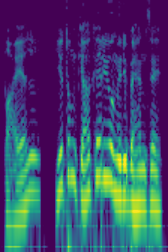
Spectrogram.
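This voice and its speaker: A man's voice: on the high side, brisk, no room sound, clean studio sound. A man voicing a young husband who reproaches his wife. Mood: stern. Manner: reproachful, lively intonation. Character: stern young husband and son. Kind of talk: Hindi storybook voice acting.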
